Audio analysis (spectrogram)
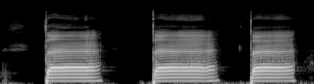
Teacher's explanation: Karena rongga mulutnya terbuka, rongga pangkal lidah nggak naik, jadi vokal a-nya keluar dengan bebas dari mulut. Ta, ta, ta.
